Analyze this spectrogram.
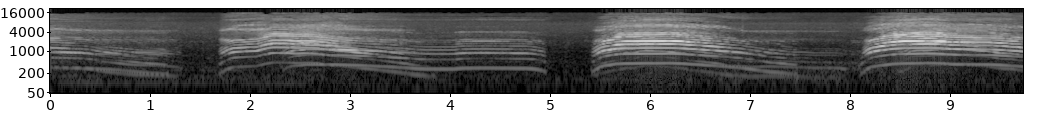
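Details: Two or more village cats fighting, exchanging loud, harmonically rich yowls. Four long wails come in bouts with brief pauses between them, several sliding downward in pitch and others wavering at a high, strained pitch.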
